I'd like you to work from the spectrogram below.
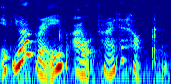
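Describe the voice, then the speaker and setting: Someone uses a put-on character voice at a moderate pace, with very wide pitch swings. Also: woman, high pitch for a woman. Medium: read story. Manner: calm, knowing.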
